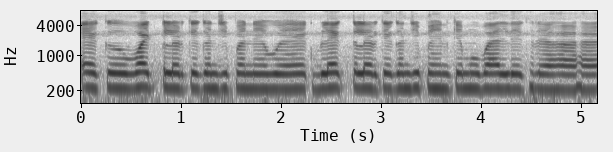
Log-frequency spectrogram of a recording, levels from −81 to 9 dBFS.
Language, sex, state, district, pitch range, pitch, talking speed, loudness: Hindi, female, Bihar, Patna, 215-225 Hz, 220 Hz, 220 wpm, -16 LUFS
